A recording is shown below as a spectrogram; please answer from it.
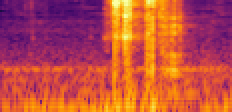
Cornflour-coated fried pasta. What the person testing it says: कितना कुरकुरा है यह यह देखिए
